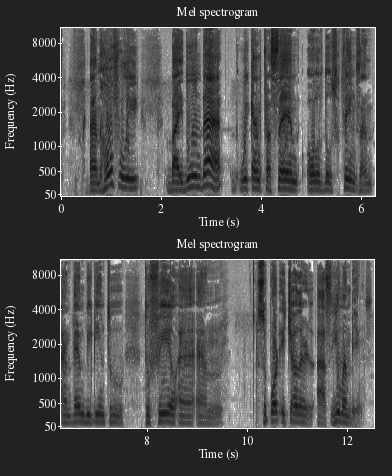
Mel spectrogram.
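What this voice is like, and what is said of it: Noticeable accent in English. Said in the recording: “the actual language barriers that, you know, that you can pick up with my accent”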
